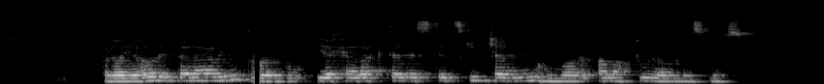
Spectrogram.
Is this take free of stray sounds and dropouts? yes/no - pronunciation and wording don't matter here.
no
